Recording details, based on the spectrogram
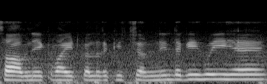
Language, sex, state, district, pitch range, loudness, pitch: Hindi, female, Punjab, Kapurthala, 200-230 Hz, -17 LUFS, 205 Hz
